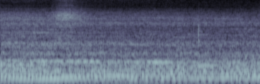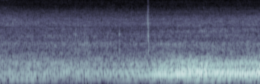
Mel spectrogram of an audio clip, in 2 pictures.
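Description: Fire rescue truck's diesel engine running as the truck drives away, fading out. About four seconds in there is a sharp click, and another vehicle's engine and tyre noise grows louder as it approaches.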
